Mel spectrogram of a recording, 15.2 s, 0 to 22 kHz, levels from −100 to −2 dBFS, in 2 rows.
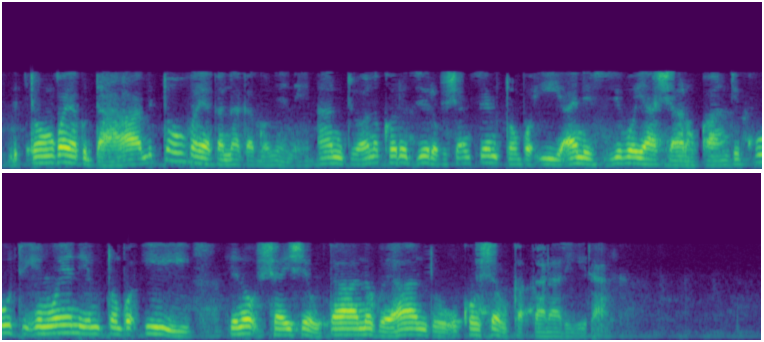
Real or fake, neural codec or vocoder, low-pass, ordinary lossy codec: fake; codec, 16 kHz in and 24 kHz out, 1 kbps, XY-Tokenizer; 7.2 kHz; AAC, 16 kbps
